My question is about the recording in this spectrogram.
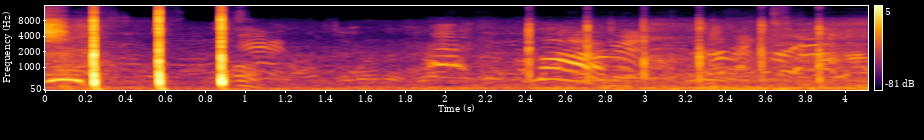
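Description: Three quick, sharp hand claps close to the microphone, followed by faint shouting from young players out on the field.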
